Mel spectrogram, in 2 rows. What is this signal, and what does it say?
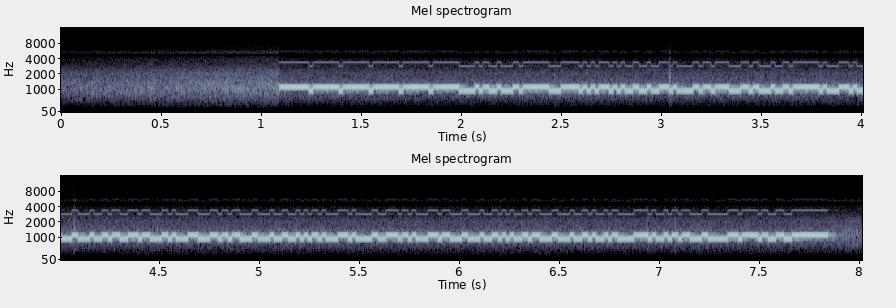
RTTY (50 baud, 170 Hz shift), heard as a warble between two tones, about 1030 Hz centre. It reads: MYSLE, ZE WAZNA RZECZA SA DODATKI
